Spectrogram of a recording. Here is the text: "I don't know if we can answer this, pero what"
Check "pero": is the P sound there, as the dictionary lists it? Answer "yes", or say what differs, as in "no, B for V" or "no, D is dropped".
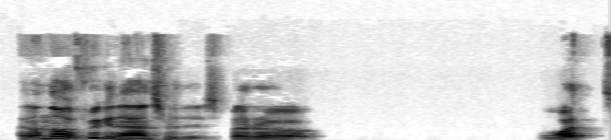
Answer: no, B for P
